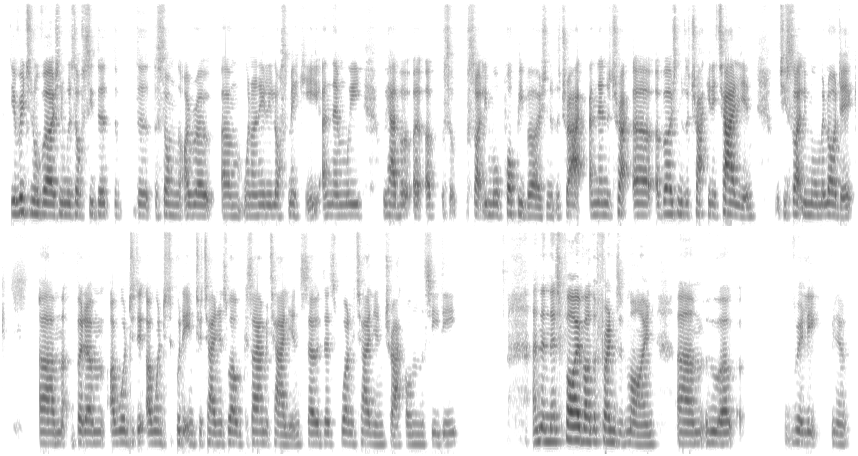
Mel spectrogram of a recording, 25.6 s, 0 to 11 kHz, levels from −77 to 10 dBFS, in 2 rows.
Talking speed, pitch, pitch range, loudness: 220 wpm, 165 Hz, 160-175 Hz, -29 LUFS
